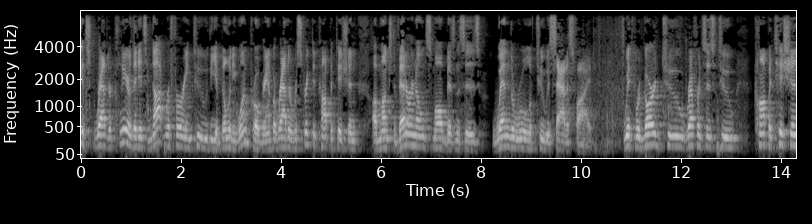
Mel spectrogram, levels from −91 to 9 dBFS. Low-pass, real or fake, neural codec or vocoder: 7.2 kHz; real; none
